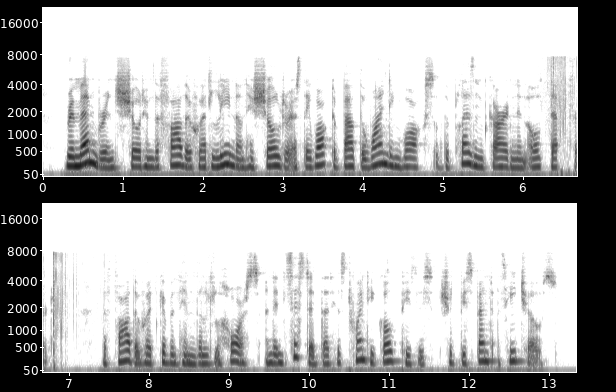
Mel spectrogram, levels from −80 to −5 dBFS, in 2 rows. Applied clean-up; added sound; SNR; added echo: none; Crackle; 20 dB; none.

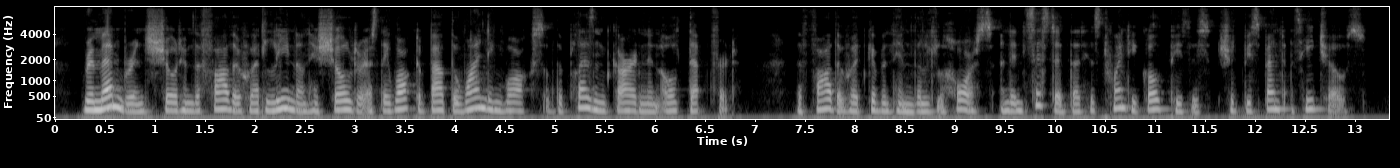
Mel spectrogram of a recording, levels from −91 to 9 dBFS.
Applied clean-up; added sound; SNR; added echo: none; none; none; none.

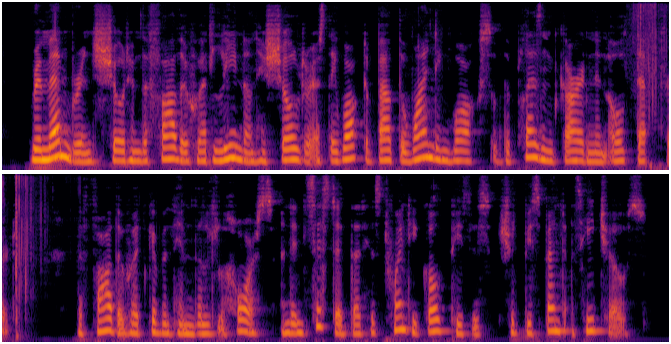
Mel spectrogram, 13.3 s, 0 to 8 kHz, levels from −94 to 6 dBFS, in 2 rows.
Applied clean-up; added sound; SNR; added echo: classical method log-MMSE.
